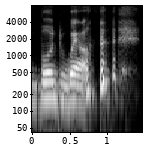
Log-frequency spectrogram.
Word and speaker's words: Bordwell: I'm not gonna speak in German because I might read it in German, but it's Bordwell.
